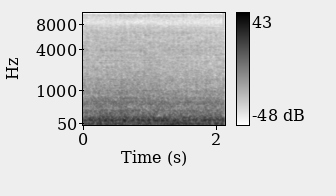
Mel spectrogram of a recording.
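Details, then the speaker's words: 1974 Ford Bumpside 1-ton, FE 360 V8 with rebuilt Motorcraft 2-barrel and reset idle and initial timing, climbing a big hill in 3rd gear at about 2000 rpm, 3/4 throttle: deep, steady pull firing on all eight, smooth, no miss. "No missing. She's hitting on all 8. It's doing exactly what it should be doing. Big hill. 3/4 throttle. Maintained all the way up the hill. Just absolutely smooth as silk."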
